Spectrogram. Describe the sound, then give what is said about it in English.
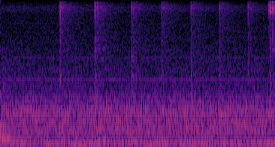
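A deck of tarot cards being shuffled by hand for a reading, heard as a quiet, steady series of soft snaps and flicks about four times a second, with no talking. “shuffling them.”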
